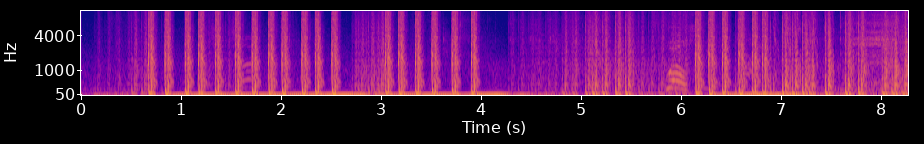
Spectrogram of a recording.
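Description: Rapid automatic submachine gun fire in GTA San Andreas, loud bursts of repeated shots broken by short pauses, with game background sound between volleys.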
